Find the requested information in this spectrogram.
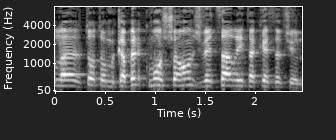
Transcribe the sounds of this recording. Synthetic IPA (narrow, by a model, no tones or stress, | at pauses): lat̪ot̪omekabe̞lkmoʃaonʃvet͡saɾit̪akesefʃel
